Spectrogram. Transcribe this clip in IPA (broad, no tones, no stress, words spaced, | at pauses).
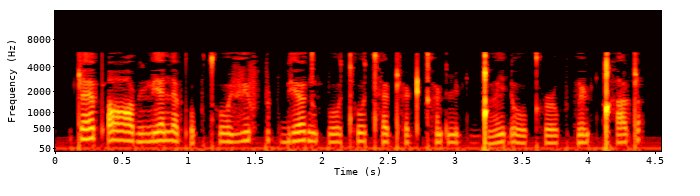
ʈɛ pʼɑːɖ mʲɛnɛ pʼukt̪ʰuːvʲufpʲœʈ bʲœːd̪ə̃ puːtʰutʰɛ ʈʰɘʈkʰə̃ʈniʈ ɡ͡ǃœ̃jɗuː kʰɹukpʲə̃ːʈǃʰaʈ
